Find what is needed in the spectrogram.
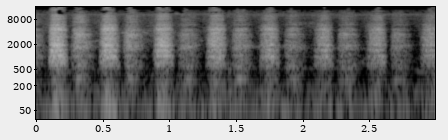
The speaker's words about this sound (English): Hear the breathing?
